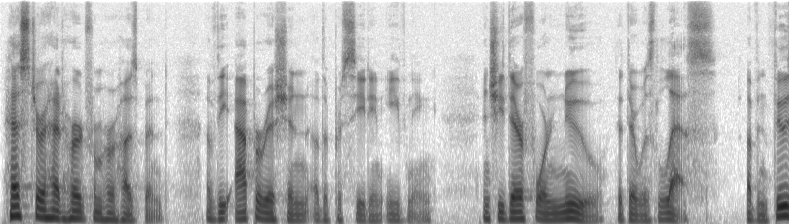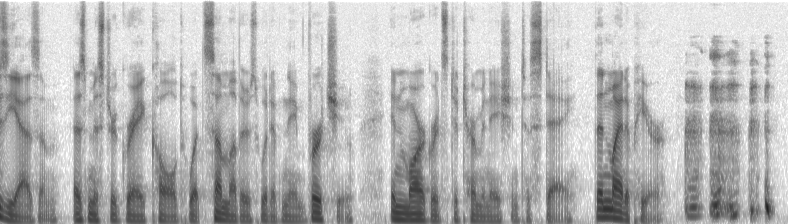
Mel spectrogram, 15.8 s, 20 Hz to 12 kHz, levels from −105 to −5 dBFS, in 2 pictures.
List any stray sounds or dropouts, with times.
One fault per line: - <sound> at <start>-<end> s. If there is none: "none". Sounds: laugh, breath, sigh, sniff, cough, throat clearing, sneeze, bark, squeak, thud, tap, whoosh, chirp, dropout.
- throat clearing at 14.7-15.6 s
